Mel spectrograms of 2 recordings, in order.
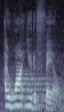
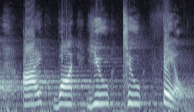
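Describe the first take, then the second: First: It is said with ordinary, moderate confidence. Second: It is said with strong, heightened confidence.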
